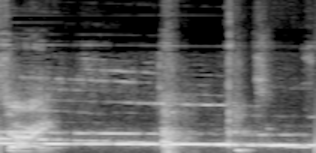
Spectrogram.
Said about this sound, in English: Probably hear the fire truck going by.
